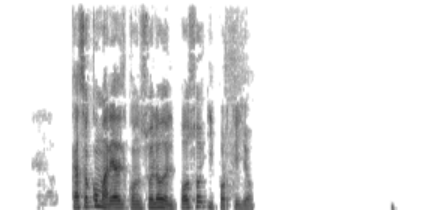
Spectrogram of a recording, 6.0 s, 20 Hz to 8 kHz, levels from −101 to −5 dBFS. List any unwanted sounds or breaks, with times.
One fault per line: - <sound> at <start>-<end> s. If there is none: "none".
none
